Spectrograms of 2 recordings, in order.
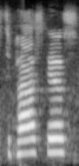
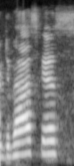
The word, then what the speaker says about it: Damascus: Now, what is Damascus, or Damascus? I'm pronouncing that wrong. Damascus.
